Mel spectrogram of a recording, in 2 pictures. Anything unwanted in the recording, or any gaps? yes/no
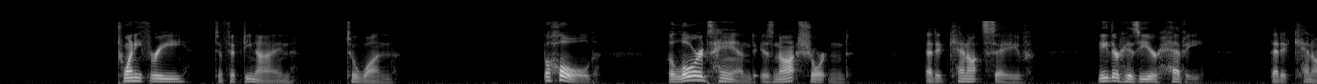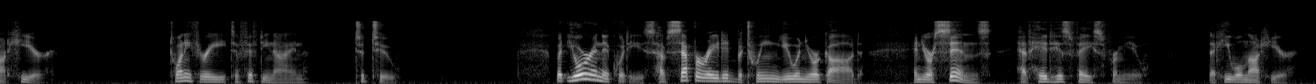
no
